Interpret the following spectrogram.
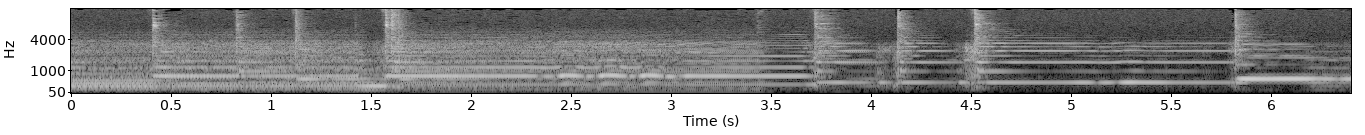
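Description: Natural harmonics plucked on a PRS electric guitar: clear, bell-like ringing notes struck one after another and left to sustain, with a brief wavering of pitch about halfway through.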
